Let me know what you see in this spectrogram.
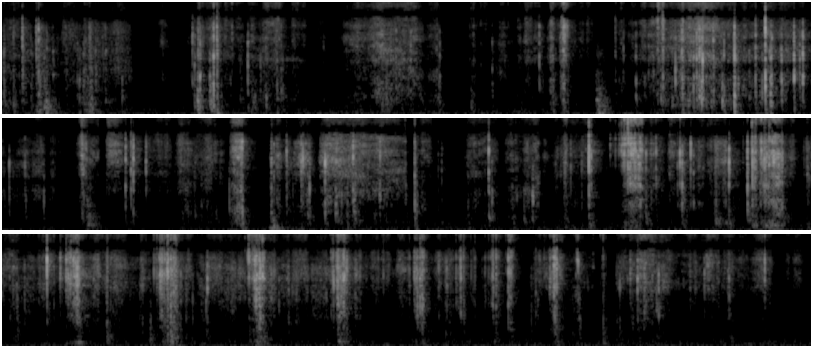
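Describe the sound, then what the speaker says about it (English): Paper being torn and crumpled by hand for a junk journal, a long run of close, quiet ripping and crinkling bursts in an irregular rhythm, with no talking. "we need to be a little bit more careful about how we rip that"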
